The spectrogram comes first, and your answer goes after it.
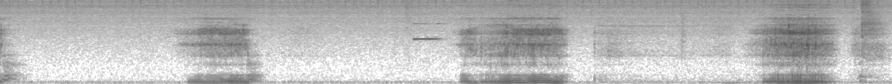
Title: #snoring #snoringasmr #snoringsleepingsoundeffect #sleepsounds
